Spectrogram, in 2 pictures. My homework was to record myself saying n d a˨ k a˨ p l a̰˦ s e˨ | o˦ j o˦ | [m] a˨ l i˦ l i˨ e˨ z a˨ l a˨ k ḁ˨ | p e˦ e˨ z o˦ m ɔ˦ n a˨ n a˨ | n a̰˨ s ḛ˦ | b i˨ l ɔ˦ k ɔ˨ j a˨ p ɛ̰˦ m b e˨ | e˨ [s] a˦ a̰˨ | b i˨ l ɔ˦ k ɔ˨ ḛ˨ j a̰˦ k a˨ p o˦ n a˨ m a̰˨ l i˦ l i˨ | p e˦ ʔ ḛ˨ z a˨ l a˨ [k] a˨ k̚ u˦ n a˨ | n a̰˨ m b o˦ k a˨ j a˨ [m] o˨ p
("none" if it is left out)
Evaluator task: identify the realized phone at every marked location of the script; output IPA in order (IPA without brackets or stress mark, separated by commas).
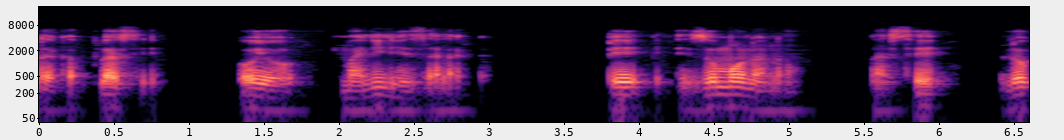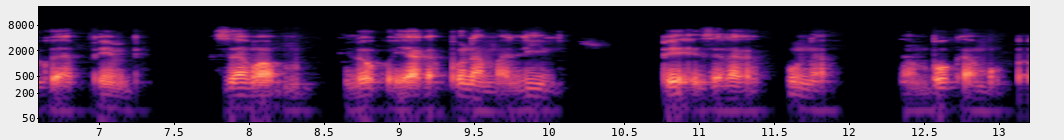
m, z, k, m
